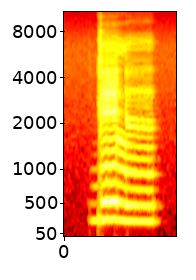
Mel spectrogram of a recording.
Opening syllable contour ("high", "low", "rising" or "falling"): high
